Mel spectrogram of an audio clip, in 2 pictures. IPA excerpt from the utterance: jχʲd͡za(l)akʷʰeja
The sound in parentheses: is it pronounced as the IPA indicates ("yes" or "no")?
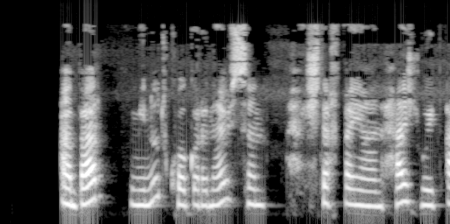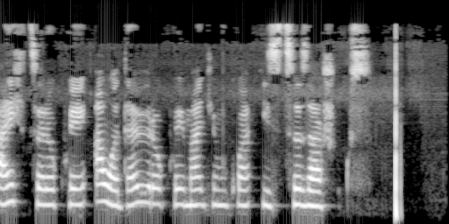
no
